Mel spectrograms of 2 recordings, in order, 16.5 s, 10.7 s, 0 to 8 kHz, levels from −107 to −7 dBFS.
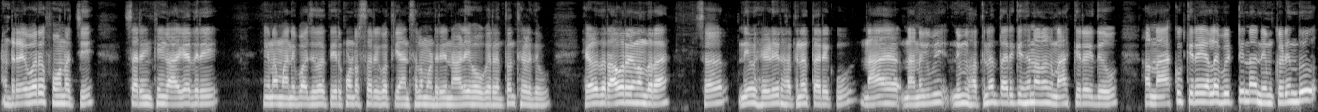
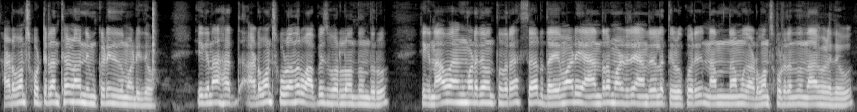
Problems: none marked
